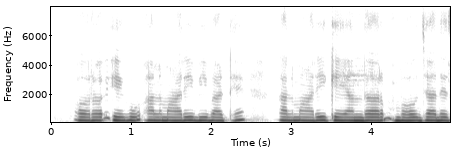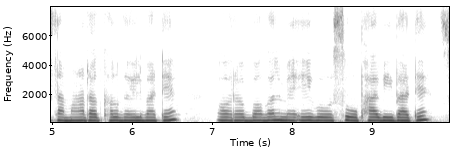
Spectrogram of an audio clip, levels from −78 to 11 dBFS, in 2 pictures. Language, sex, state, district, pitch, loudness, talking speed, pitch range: Bhojpuri, female, Uttar Pradesh, Deoria, 220 Hz, -22 LUFS, 140 wpm, 215-225 Hz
